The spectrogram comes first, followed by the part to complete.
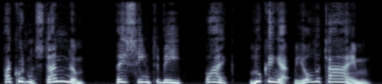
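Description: A blunt, chatty teenage witch girl who talks in an offhand way, as a male reader voices her. Her pitch sits far above his own and moves widely. The sound is dry and close. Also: big pitch swings, moderate pace, dry recording, exaggerated voice.

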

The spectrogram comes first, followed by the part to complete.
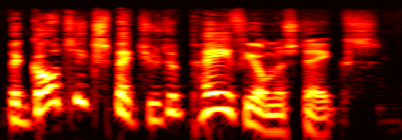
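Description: A man voicing a bookish, proper witch schoolmistress with a careful, halting manner. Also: fairly high pitch, wildly swooping pitch, husky, no echo, voice pushed up, full character voice. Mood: hesitant, informative.

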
